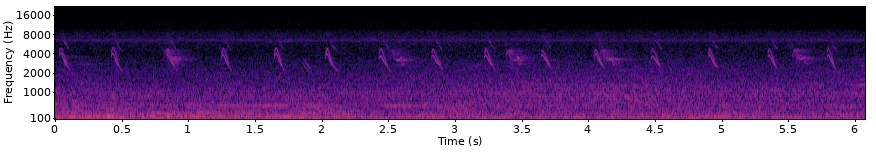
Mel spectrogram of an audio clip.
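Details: Robin chicks at feeding time, parents bringing food: a quick series of thin, high, falling chirps in loose pairs and runs, some slightly buzzy, set against continuous low-pitched background rumble.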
